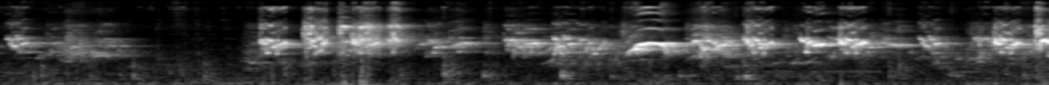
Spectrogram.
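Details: Pet budgies in Portland: after a quiet second, quick bright chirps and short twittering bursts follow in rapid, irregular succession.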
